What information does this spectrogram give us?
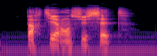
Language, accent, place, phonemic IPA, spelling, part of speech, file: French, France, Lyon, /paʁ.ti.ʁ‿ɑ̃ sy.sɛt/, partir en sucette, verb, LL-Q150 (fra)-partir en sucette.wav
- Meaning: to go awry, to hit the fan, to go pear-shaped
